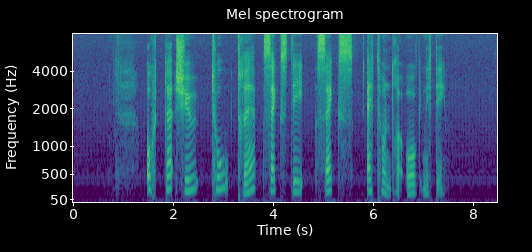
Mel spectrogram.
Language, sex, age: Norwegian, female, 57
